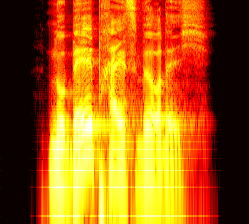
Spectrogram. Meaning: worthy of a Nobel Prize
- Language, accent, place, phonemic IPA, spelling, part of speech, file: German, Germany, Berlin, /noˈbɛlpʁaɪ̯sˌvʏʁdɪç/, nobelpreiswürdig, adjective, De-nobelpreiswürdig.ogg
